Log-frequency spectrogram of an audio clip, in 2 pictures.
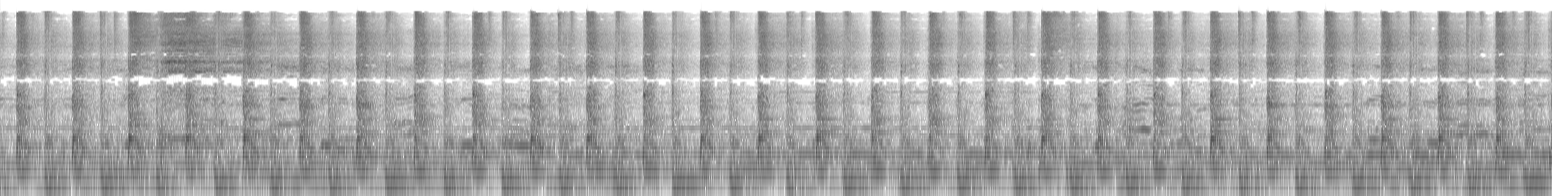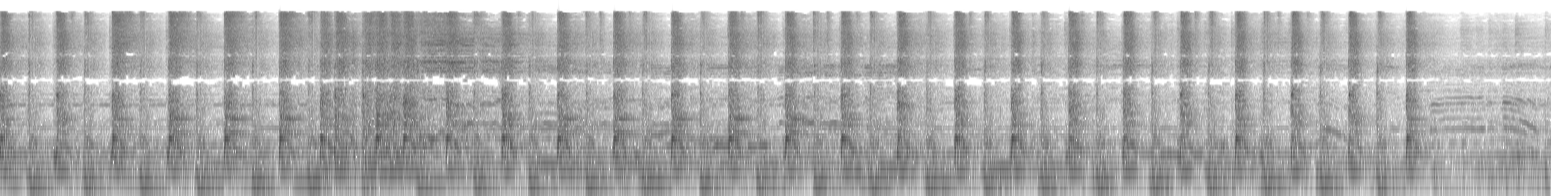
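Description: Drum kit played in a steady country groove of bass drum, snare and cymbal strikes, along with a recording of the song whose pitched backing sounds underneath.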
